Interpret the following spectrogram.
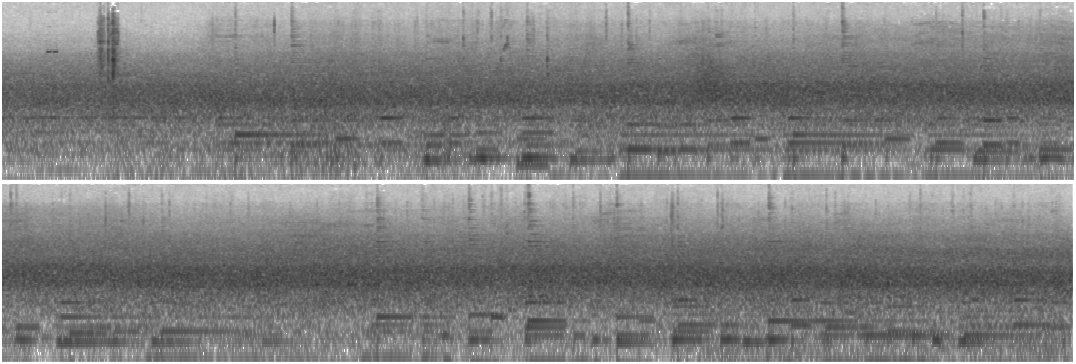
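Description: Music: a melody of short plucked-string notes, like guitar, over a steady background hiss.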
